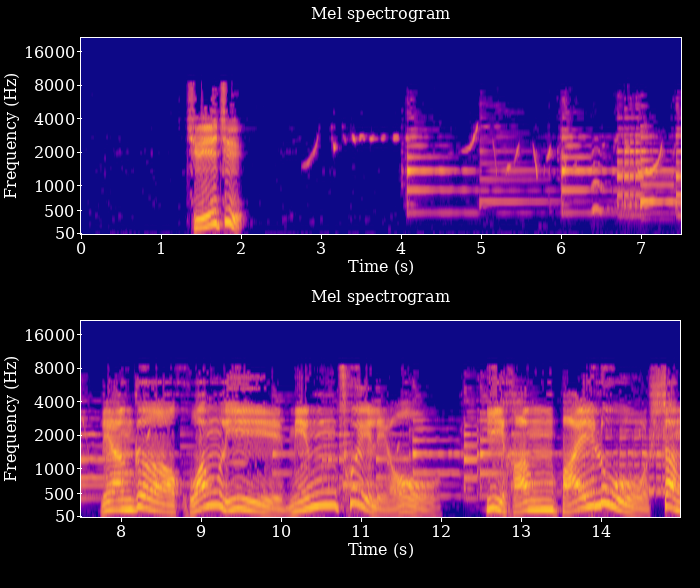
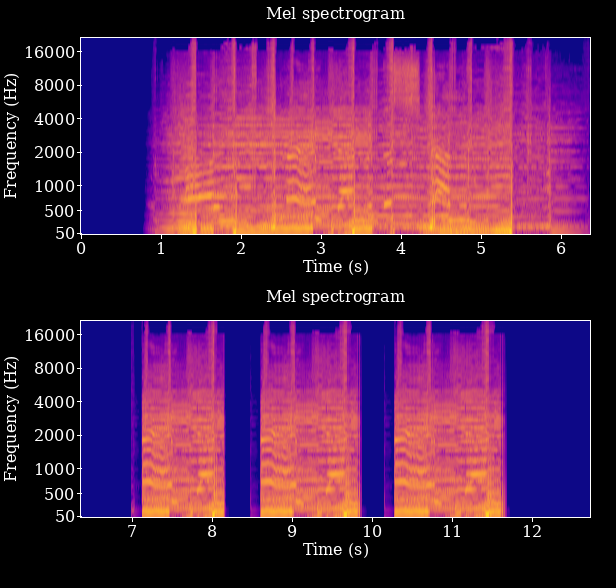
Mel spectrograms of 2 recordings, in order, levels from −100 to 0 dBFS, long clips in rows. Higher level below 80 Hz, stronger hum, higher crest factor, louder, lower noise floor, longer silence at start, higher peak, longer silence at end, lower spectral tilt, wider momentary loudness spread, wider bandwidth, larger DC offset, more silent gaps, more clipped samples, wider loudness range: second, -64 dBFS vs -30 dBFS; neither; about the same, 18 dB vs 18 dB; about the same, -20 LUFS vs -21 LUFS; about the same, -87 dBFS vs under -90 dBFS; first, 1.35 s vs 0.9 s; about the same, -4 dBFS vs -4 dBFS; second, 0 s vs 1.1 s; about the same, -5 dB/octave vs -5 dB/octave; first, 23 LU vs 14 LU; second, 8.8 kHz vs over 20 kHz; neither; second, none vs 6.36-6.98 s, 8.21-8.48 s, 9.93-10.15 s; neither; first, 14 LU vs 3 LU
